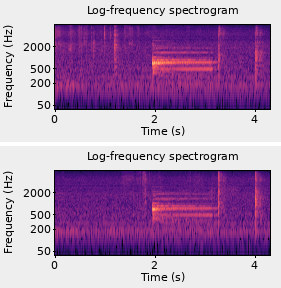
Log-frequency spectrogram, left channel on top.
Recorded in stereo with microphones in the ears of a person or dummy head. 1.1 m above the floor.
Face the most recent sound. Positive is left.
turn(degrees=-65)  # may be behind; listen again after turning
